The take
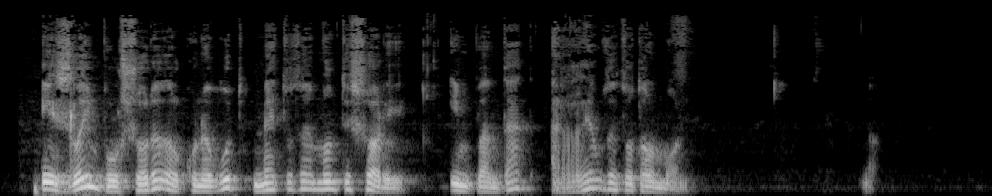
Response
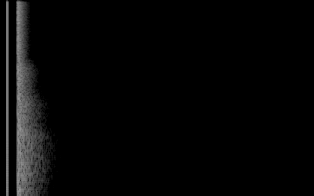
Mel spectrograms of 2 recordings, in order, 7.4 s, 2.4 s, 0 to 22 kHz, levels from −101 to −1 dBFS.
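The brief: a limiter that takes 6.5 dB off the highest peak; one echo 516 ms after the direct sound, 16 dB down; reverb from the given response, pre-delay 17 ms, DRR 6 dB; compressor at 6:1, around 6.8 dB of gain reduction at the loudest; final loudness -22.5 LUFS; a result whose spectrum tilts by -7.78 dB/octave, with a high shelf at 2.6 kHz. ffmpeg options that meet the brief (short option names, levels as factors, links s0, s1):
-filter_complex "[0:a]highshelf=f=2600:g=-8.5,acompressor=threshold=0.0562:ratio=6,alimiter=limit=0.0668:level=0:latency=1,aecho=1:1:516:0.158,asplit=2[s0][s1];[1:a]atrim=start_sample=2205,adelay=17[s2];[s1][s2]afir=irnorm=-1:irlink=0,volume=0.266[s3];[s0][s3]amix=inputs=2:normalize=0,volume=3.35"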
